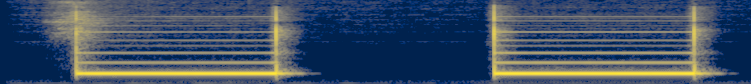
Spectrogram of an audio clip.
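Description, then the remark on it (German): Two long, steady telephone ringback tones, each about a second, separated by a pause of roughly a second, with a clicky onset and offset. The pitch is mid and constant, and no one speaks. “Mein Name ist Alexander Augustin und ich rufe Karl-Heinz Kaas.”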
